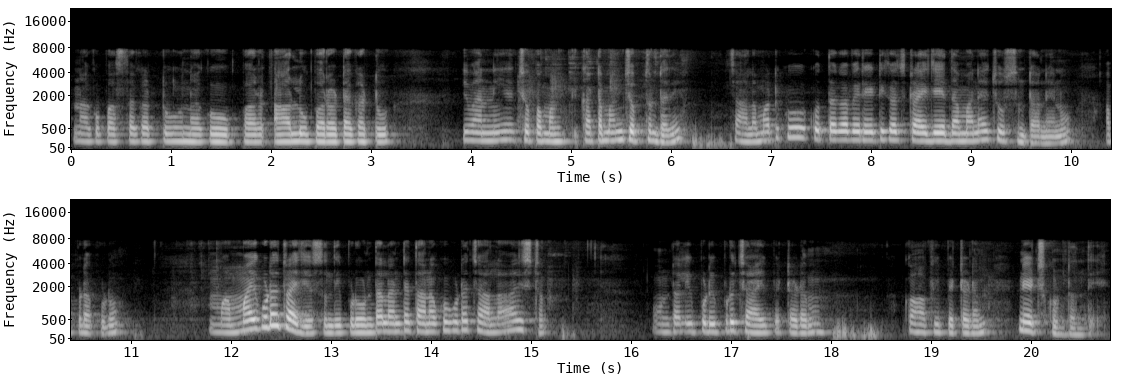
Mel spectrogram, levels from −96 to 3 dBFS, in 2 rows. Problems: background sounds at intervals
